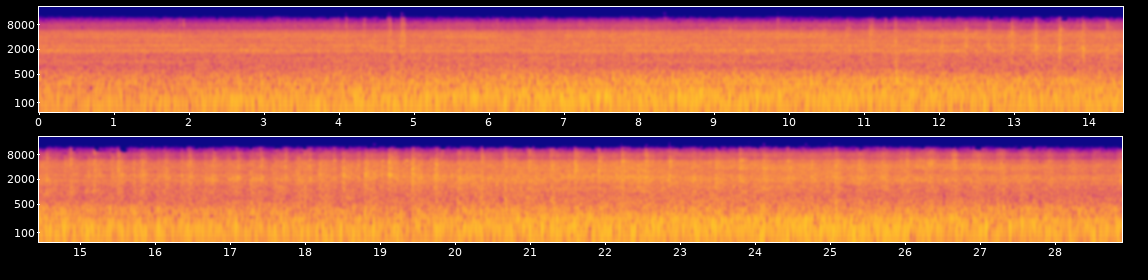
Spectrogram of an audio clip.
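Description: Freight train's tank cars and container flatcars rolling past, loud and steady. The wheels rumble on the rail and click rapidly over the rail joints, and the clicking grows busier about halfway through.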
